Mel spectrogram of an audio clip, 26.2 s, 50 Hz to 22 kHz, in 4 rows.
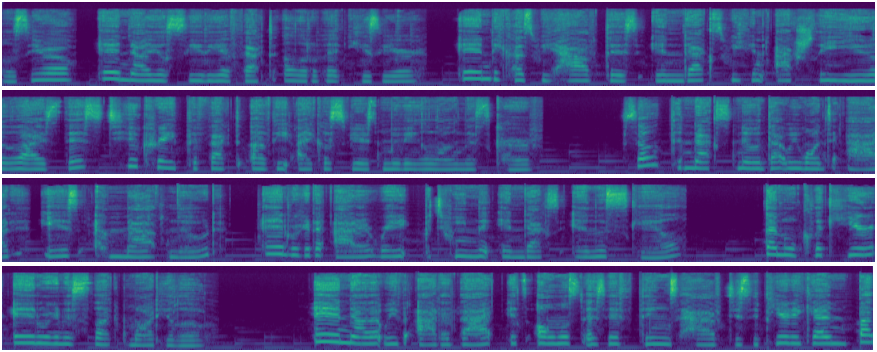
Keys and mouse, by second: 0.9 shift+click, 1.5-2.5 drag, 2.6 shift+click, 3.3 Tab, 5.2-7.0 drag, 10.8 click, 13.2 shift+a, 21.8 ctrl+z.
